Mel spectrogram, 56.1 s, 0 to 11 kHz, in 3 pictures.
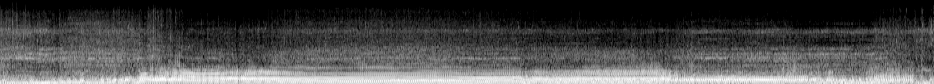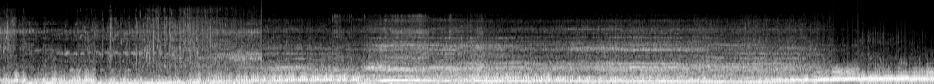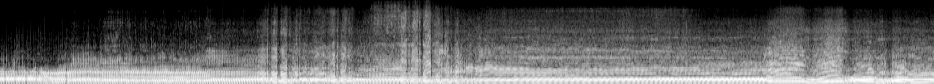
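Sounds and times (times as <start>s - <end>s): atv engines revving: 0.0s - 56.0s.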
